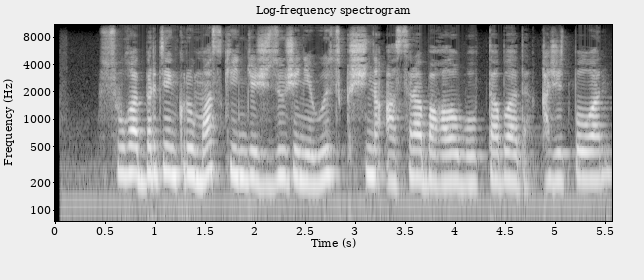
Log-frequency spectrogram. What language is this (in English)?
Kazakh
